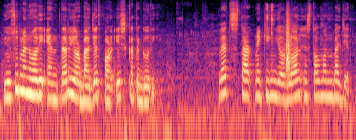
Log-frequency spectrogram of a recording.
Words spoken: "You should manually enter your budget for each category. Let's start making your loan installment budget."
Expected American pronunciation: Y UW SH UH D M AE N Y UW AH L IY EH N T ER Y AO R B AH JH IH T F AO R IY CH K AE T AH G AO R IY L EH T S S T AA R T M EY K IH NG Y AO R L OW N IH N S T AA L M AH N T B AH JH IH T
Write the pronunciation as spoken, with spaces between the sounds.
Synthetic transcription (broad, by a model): Y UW S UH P M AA N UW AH L IY EH N T ER Y AO R B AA JH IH T F AO R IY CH K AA T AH G AO R IY L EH T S S T AA R T M EY K IH NG Y AO R L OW N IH N S T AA L M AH N B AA JH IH T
